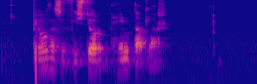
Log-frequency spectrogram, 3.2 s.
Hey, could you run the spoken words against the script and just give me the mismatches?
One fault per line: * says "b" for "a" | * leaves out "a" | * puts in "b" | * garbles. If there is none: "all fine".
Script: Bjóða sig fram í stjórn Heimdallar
* leaves out "fram"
